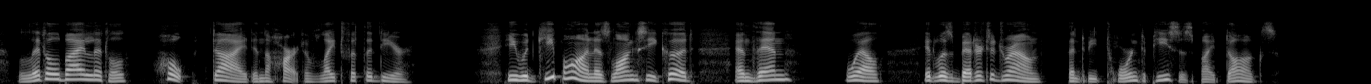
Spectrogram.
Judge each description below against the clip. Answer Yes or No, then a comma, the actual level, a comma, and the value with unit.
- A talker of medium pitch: Yes, medium, 175 Hz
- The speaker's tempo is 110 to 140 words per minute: No, average, 165 wpm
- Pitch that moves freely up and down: Yes, wide, 5.8 semitones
